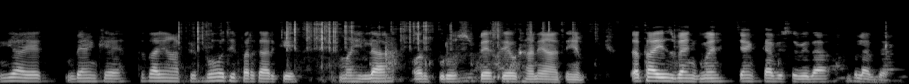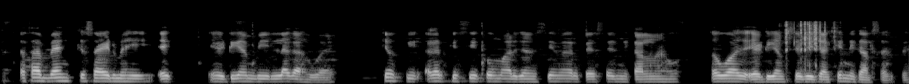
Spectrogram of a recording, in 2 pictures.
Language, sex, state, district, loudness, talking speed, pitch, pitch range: Hindi, male, Jharkhand, Jamtara, -23 LUFS, 190 wpm, 140 Hz, 130-150 Hz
